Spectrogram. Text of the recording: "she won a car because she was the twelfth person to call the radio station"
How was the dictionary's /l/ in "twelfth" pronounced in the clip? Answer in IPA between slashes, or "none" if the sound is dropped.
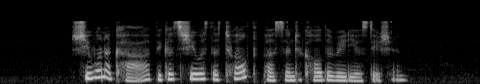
/l/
